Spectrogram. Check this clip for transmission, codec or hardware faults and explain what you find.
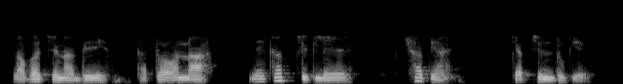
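The whole clip has been through an AMR narrowband mobile codec at a very low bit rate, and the damage is heavy. From start to finish, the speech was forced through a 2G/3G-style phone channel that samples at 8 kHz and rebuilds each 20 ms frame from a vocal-tract model driven by a few pulses. The harshness fits the 5.9 kbps mode. Nothing above 4 kHz survives, so the voice sounds dull and boxed-in, and the sparse pulses make it buzzy and synthetic.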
